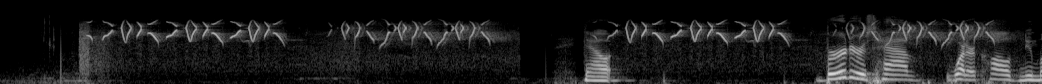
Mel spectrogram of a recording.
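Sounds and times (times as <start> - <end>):
yellow-throated warbler song: 0.8 - 5.1, 6.0 - 10.4
speech: 5.8 - 6.3, 8.2 - 10.4.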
